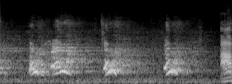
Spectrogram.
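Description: A bull terrier barks four times in short, sharp, evenly spaced bursts, loud and close with nothing else in the background.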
